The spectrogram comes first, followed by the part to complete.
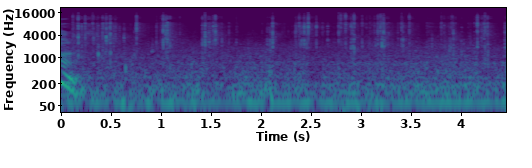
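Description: A person chewing a sticky caramel-like candy close to the microphone: a run of quick, irregular mouth clicks and smacks.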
